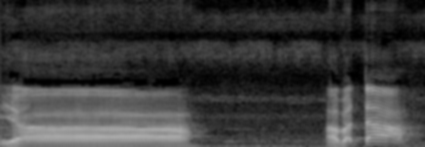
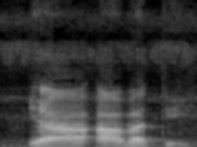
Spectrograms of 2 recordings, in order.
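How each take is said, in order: First: The word ends in a short a vowel. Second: The word ends in a long i vowel. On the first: "Ya fathah ta" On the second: "bil ya dengan ya"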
